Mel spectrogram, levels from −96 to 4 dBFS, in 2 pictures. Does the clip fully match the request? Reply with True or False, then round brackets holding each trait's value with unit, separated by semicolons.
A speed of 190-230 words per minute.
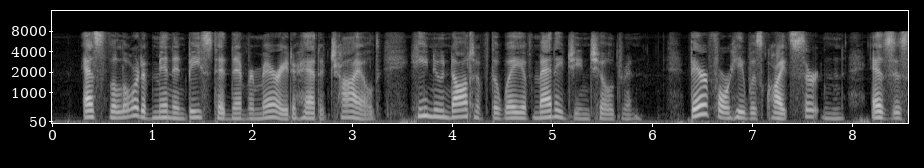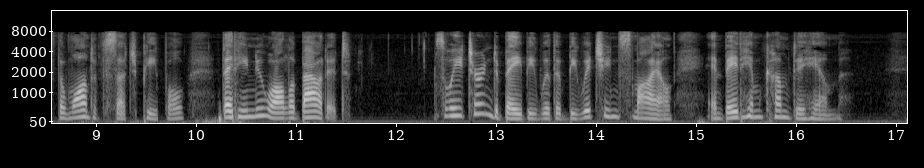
True (200 wpm)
